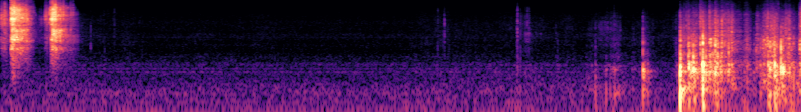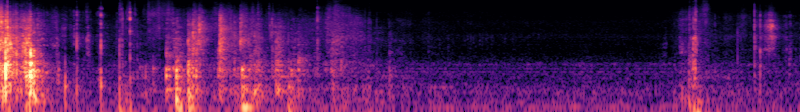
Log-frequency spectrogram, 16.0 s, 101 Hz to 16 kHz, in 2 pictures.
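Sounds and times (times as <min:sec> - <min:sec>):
packaging crinkling: 0:00.0 - 0:00.8.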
